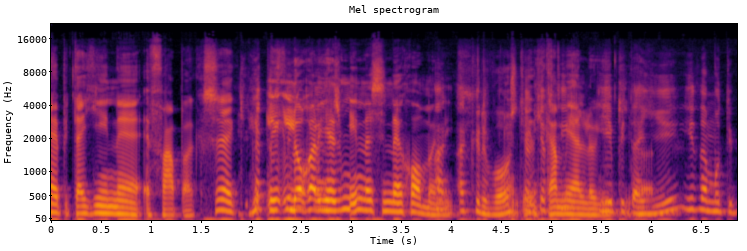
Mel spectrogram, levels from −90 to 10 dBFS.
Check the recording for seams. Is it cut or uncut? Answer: cut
